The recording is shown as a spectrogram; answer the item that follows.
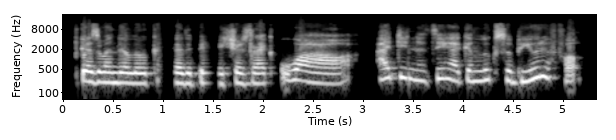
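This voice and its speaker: A woman with a Russian accent speaks at a moderate pace and medium pitch, with ordinary pitch variation and very even loudness. The sound is dry and close with no echo. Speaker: photographer and podcast host. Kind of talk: interview.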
